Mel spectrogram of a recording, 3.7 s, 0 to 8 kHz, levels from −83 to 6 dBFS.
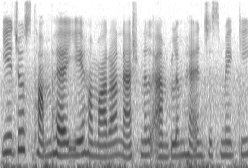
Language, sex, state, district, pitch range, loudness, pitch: Hindi, female, Uttar Pradesh, Varanasi, 225-250 Hz, -23 LUFS, 235 Hz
